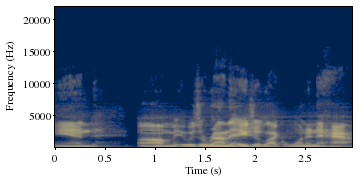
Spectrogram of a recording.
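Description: With a bright, sharp tone, a man talks at a moderate pace in a monotone, flat way. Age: 40s. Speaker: psychologist and counselor. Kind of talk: conference talk. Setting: stage with audience. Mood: heartfelt, emotional storytelling. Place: stage. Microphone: handheld.

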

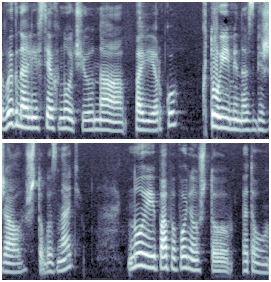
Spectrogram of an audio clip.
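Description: A woman's fairly low voice at a very slow pace, with ordinary pitch variation, against a quiet background. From Siberia, Krasnoyarsk region, Russia. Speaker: witness telling family story. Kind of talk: testimony, personal memoir. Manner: conversational, reflective. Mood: calm, reflective storytelling. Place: studio.

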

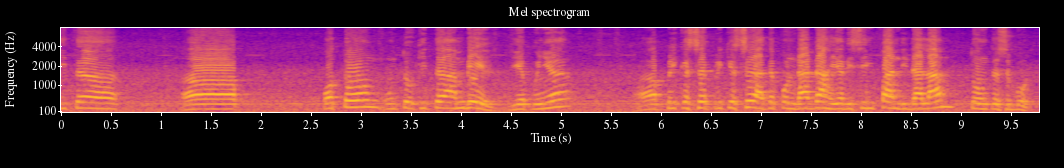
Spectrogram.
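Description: A high-pitched man at a fairly slow pace with fairly even intonation, audible room echo and noticeable background noise. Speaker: police officer. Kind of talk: press conference. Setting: press conference. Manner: formal.

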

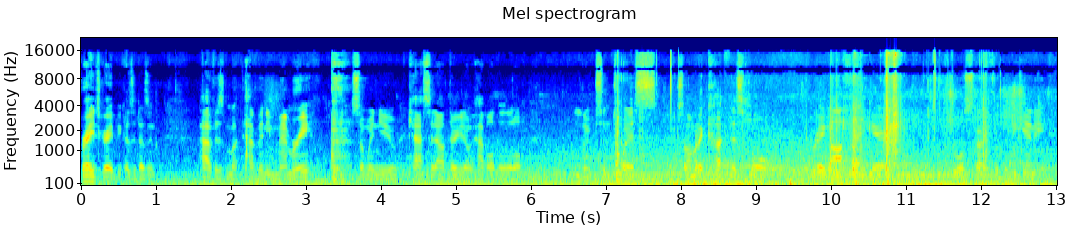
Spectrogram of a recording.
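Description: A man is speaking at a moderate pace. Loud noise runs in the background. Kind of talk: tutorial. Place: waterside. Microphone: camera far.

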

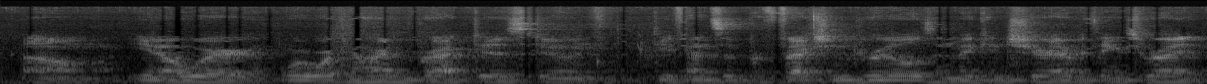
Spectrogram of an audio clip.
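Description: Audible room echo surrounds a man talking at a fairly quick pace with a low pitch.

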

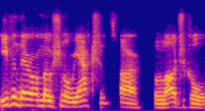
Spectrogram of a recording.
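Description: Over a quiet background, a man talks with an Irish accent. His pace is moderate and his intonation lively. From Ireland, County Clare; Ireland. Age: 20s. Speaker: webinar panelist. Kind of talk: webinar talk. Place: home room. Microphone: video call.

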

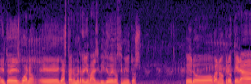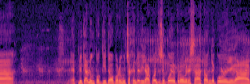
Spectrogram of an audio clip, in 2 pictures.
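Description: Words come at a very fast pace in a dry recording with no echo and light background noise. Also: man. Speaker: trail runner vlogger. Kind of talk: casual vlog chat with training advice. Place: open country. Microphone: phone near.

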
